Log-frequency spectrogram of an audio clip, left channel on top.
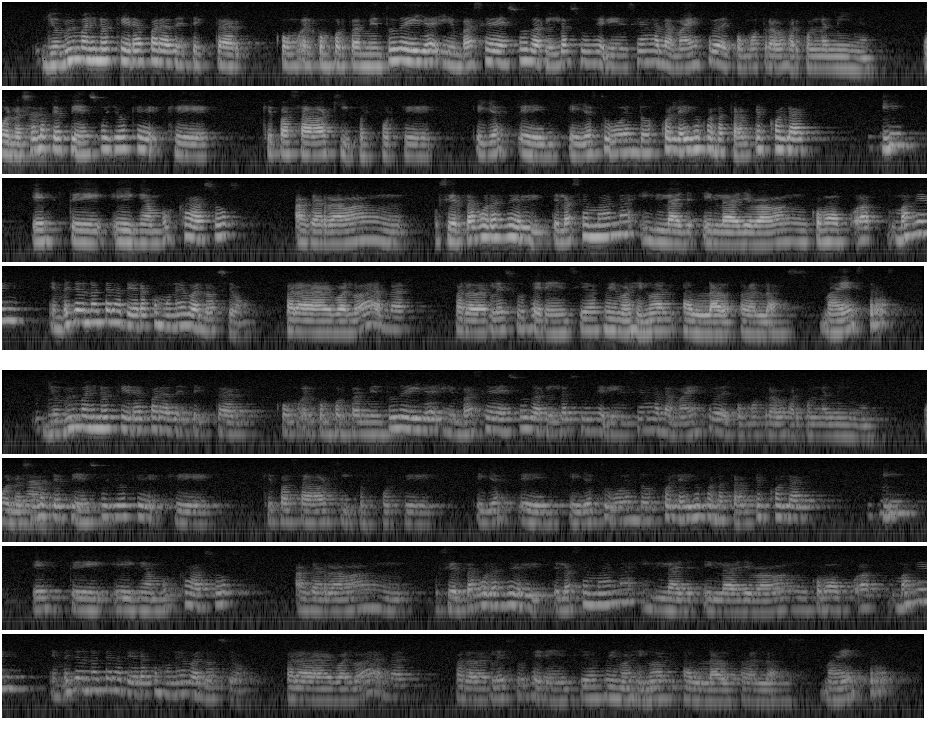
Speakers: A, on the right; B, on the left.
A: ujú,
B: Yo me imagino que era para detectar cómo- el comportamiento de ella y en base a eso darle las sugerencias a la maestra de cómo trabajar con la niña. Bueno,
A: Claro.
B: eso es lo que pienso yo que, que, que pasaba aquí, pues porque ella, eh, ella estuvo en dos colegios cuando estaba en preescolar
A: ujú,
B: y este, en ambos casos agarraban ciertas horas del- de la semana y la, lle- y la llevaban como, a- más bien, en vez de una terapia era como una evaluación, para evaluarla, para darle sugerencias, me imagino, al-
A: ujú,
B: a, la- a las maestras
